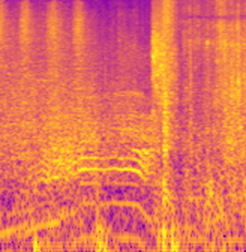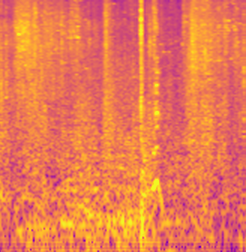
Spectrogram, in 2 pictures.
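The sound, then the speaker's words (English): A rising engine drone is cut off by a heavy, booming crash as a truck is hit toward the rear and knocked off the ground onto its side, followed by several seconds of loud rumbling and scraping debris, with another sharp bang near the end. “The impact came towards the rear and knocked the truck completely off the ground and onto its side.”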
